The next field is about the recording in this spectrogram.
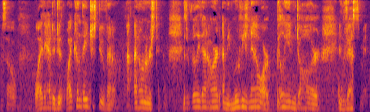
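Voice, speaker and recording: A man's voice: medium pitch, fairly quick, rough recording. A young man casually reviewing a film from a room at home, exasperated and ranting. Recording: noticeable background noise.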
